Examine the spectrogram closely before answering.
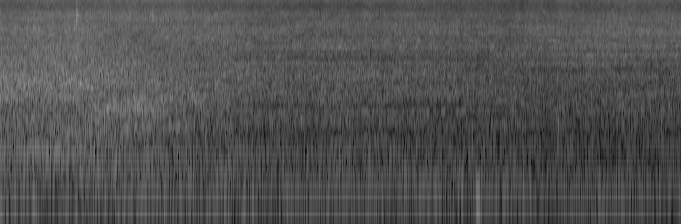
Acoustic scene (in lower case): street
